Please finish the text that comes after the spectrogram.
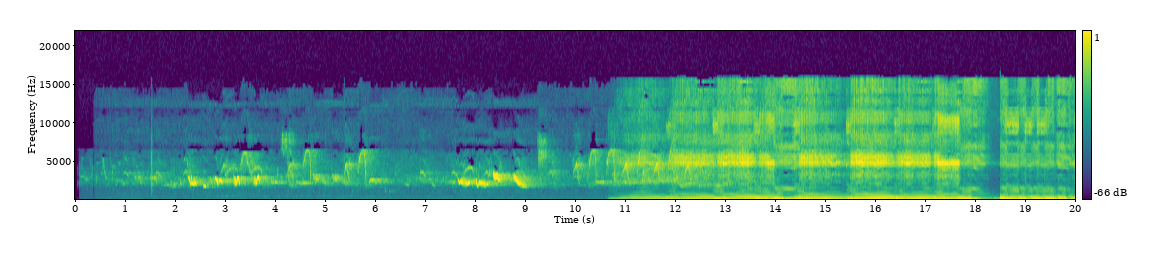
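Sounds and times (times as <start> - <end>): birds chirping and singing: 0.2 - 15.1.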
